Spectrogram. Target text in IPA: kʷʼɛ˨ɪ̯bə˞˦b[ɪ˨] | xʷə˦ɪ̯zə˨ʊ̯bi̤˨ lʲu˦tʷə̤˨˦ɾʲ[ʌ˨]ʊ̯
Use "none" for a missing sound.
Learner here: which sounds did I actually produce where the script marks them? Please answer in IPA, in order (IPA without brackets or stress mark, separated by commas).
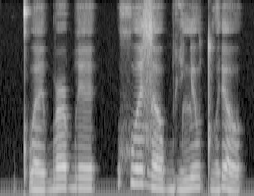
ɪ˦, ʌ˨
